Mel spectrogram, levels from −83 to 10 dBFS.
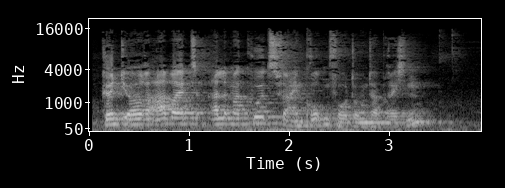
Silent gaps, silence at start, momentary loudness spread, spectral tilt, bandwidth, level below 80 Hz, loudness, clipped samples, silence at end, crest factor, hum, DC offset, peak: none; 0.05 s; 8 LU; -3.5 dB/octave; 16 kHz; -46 dBFS; -19 LUFS; under 0.1%; 0.3 s; 16 dB; none; under 0.1%; -4 dBFS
